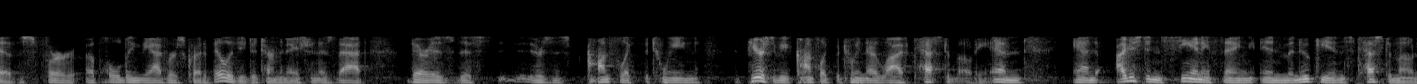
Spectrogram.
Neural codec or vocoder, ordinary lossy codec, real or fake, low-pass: codec, 44.1 kHz, 7.8 kbps, DAC; MP3, 24 kbps; fake; 3.6 kHz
